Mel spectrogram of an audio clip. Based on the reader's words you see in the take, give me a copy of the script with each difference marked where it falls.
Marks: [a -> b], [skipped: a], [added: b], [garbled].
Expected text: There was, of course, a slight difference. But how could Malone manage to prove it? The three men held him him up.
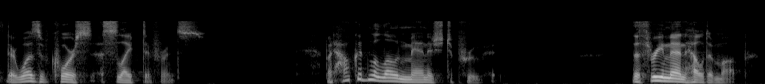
There was, of course, a slight difference. But how could Malone manage to prove it? The three men held him [skipped: him] up.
